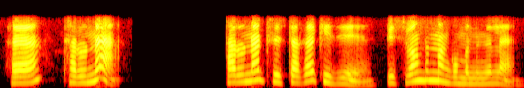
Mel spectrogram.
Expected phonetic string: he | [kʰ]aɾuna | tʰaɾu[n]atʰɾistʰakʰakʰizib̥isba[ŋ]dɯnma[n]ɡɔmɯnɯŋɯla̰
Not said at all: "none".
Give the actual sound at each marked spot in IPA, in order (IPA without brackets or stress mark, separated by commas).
tʰ, n, ŋ, ŋ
